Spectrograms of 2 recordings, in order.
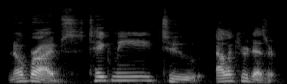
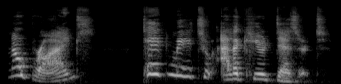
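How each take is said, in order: First: It is said in his ordinary voice. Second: It is said in a put-on character voice.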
